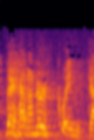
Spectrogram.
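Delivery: rising and falling revival preacher, shouting peaks; fiery preaching. Acted. Revival preacher to his congregation, fiery preaching.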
